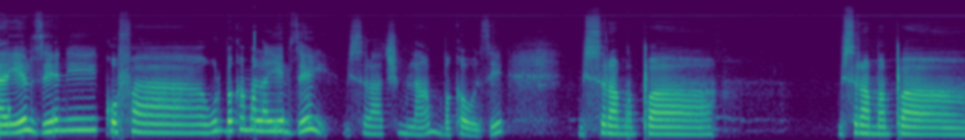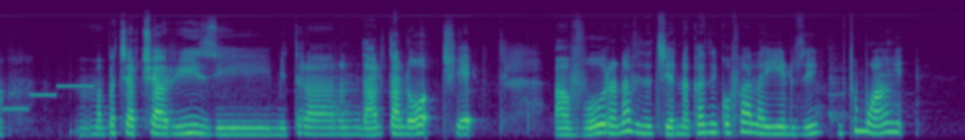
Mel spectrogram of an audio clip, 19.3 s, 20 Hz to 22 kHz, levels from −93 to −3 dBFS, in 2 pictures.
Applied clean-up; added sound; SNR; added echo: none; Telephone; 18 dB; none.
